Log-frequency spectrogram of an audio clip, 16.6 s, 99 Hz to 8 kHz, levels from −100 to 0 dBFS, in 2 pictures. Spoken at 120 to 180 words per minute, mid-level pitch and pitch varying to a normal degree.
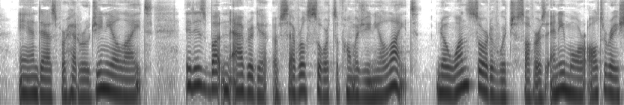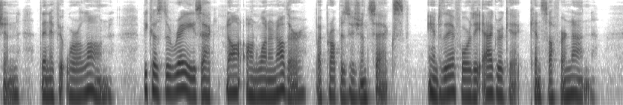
Yes: average, 175 wpm; medium, 155 Hz; average, 3.1 semitones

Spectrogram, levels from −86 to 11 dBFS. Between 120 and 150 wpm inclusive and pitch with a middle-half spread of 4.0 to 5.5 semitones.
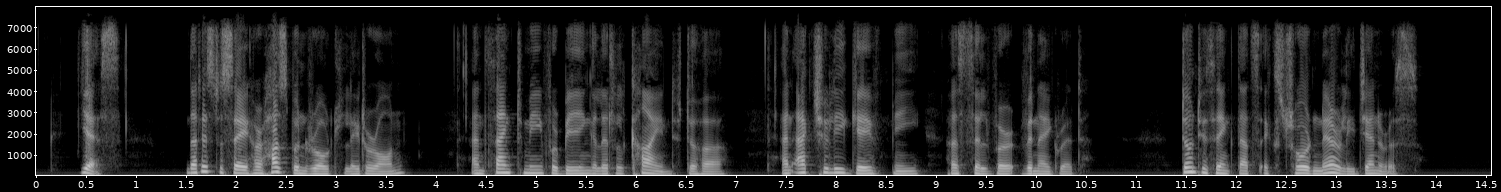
Yes: average, 140 wpm; average, 4.4 semitones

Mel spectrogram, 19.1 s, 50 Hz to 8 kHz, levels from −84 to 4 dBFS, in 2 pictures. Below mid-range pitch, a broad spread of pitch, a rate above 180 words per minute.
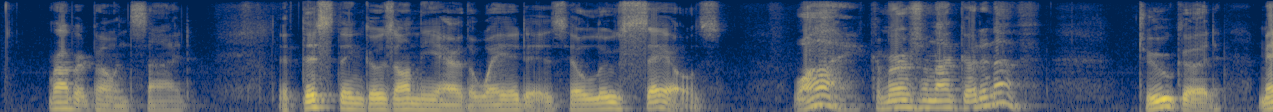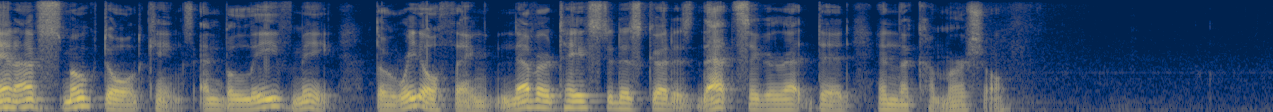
No: low, 105 Hz; wide, 5.9 semitones; average, 145 wpm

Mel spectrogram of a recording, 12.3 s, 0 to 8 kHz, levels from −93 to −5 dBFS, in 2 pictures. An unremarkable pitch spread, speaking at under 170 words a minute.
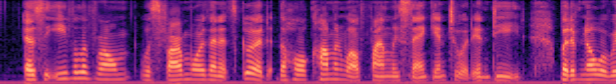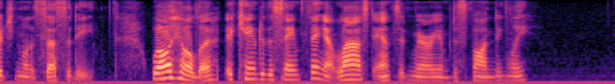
No: average, 3.9 semitones; average, 180 wpm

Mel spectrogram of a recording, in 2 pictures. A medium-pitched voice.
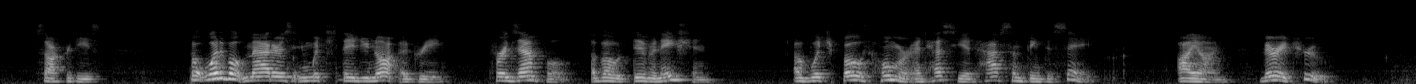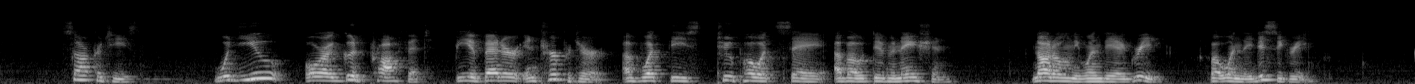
Yes: medium, 155 Hz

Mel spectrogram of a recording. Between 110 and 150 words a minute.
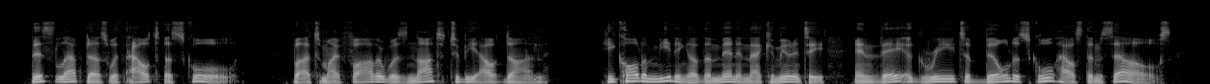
No: average, 160 wpm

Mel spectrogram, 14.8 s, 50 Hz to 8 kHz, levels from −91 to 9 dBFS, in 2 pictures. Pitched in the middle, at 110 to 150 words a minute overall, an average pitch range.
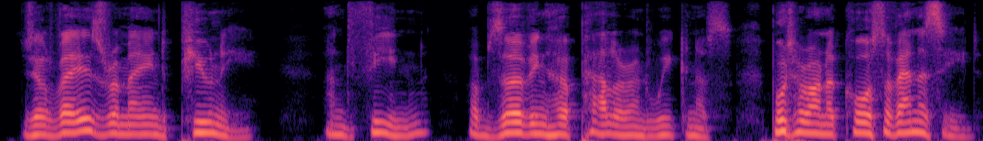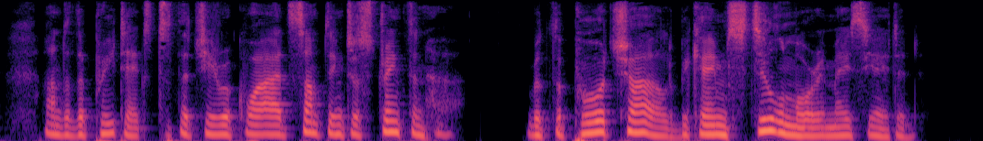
Yes: medium, 150 Hz; average, 140 wpm; average, 4.3 semitones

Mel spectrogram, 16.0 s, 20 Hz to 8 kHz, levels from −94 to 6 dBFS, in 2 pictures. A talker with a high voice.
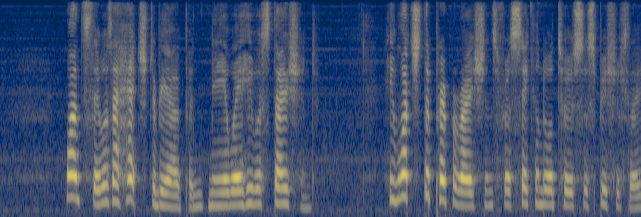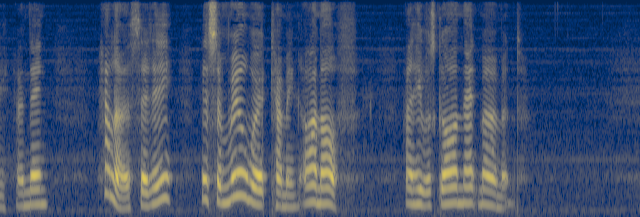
Yes: high, 205 Hz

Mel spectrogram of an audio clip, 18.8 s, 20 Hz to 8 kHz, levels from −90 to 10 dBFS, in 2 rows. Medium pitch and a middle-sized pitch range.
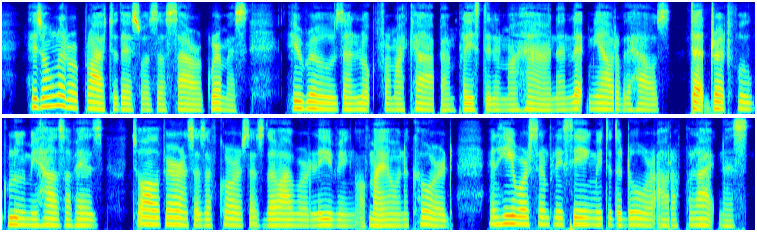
No: medium, 160 Hz; narrow, 2.3 semitones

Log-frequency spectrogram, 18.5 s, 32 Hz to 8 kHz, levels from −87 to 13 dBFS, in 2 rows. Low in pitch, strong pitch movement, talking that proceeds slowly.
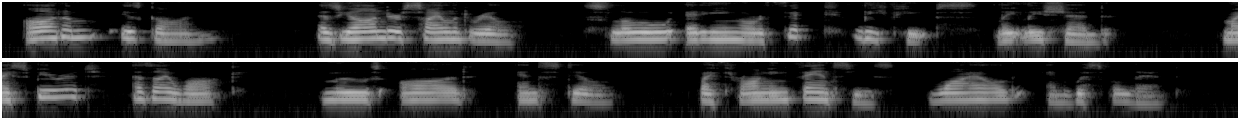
No: high, 190 Hz; wide, 5.8 semitones; slow, 100 wpm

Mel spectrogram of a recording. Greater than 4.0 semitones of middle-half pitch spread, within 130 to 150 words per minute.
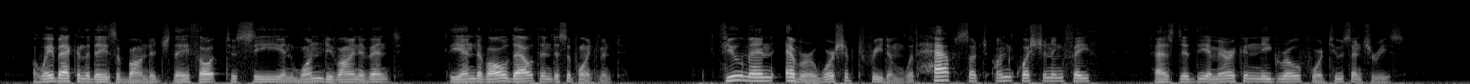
No: average, 4.4 semitones; average, 165 wpm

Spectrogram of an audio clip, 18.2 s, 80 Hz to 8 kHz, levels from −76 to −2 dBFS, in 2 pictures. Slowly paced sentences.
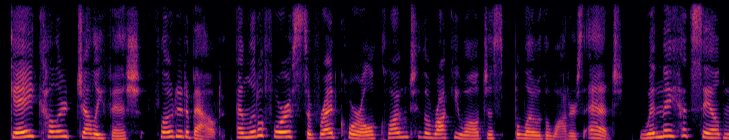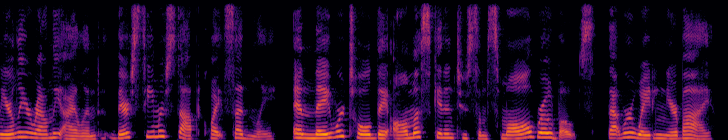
No: average, 170 wpm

